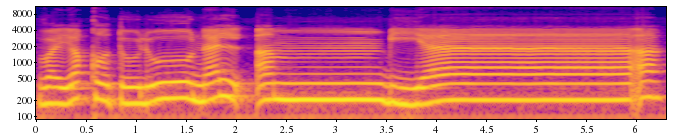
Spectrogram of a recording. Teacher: نون ساکن کے بعد با آیا ہوا ہے تو اقلاب کا قاعدہ ہو رہا ہے. قاعدے کے تحت نون کو میم میں بدل دیں گے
